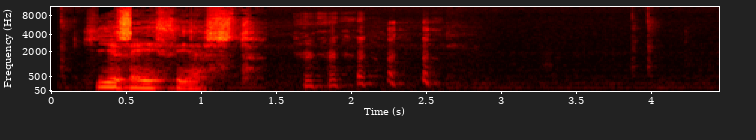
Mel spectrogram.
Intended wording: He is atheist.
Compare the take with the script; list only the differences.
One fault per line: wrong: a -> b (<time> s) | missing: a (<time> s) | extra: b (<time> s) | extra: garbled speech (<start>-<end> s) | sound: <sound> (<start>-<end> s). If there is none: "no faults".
sound: laugh (1.6-2.6 s)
